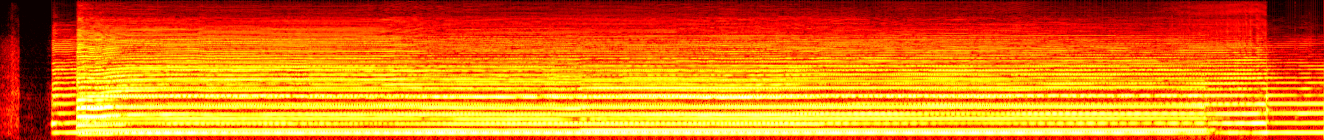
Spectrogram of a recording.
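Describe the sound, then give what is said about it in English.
A wind instrument holds its highest note with no keys pressed down, one long, steady note for about twelve seconds, loud and brassy with a rich, buzzing tone, then stops abruptly. No one speaks. “All right, well, let's try with the highest note without any keys pressed down. Let's see what that sounds like.”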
